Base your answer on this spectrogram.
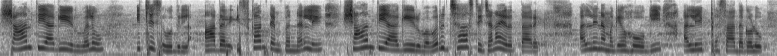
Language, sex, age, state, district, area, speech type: Kannada, other, 18-30, Karnataka, Bangalore Urban, urban, spontaneous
